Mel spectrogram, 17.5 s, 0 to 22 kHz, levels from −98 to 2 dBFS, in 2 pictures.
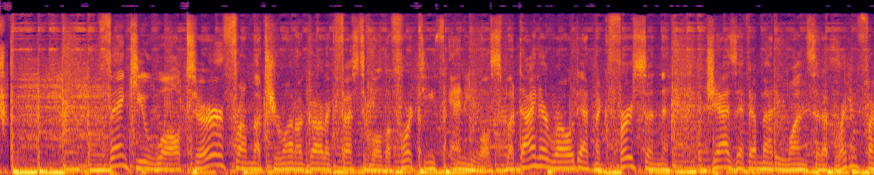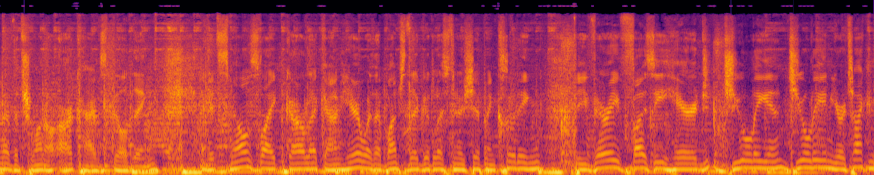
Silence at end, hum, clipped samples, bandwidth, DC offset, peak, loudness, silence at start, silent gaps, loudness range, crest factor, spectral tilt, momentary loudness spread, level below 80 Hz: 0 s; none; under 0.1%; over 20 kHz; under 0.1%; 0 dBFS; -13 LUFS; 0 s; none; 2 LU; 14 dB; -3.5 dB/octave; 4 LU; -20 dBFS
